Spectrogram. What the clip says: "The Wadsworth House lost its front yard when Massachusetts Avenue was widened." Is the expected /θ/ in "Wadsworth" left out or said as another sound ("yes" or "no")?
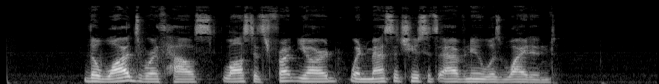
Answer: no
